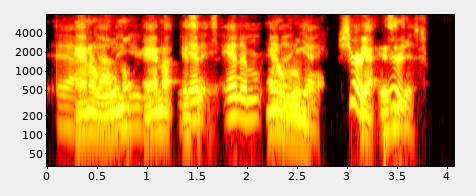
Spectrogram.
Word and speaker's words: Anarumo: That's why I will not completely discount them going back to Spags or I can't pronounce his name. Is it Anarumo? Anarumo.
